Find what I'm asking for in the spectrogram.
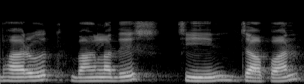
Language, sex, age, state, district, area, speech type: Bengali, female, 60+, West Bengal, South 24 Parganas, rural, spontaneous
